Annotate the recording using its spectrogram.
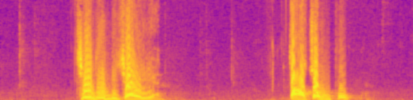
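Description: A man speaks calmly in a low, deep voice through a microphone.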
